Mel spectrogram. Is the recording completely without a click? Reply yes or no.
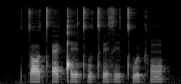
no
